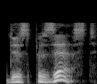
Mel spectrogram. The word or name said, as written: dispossessed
